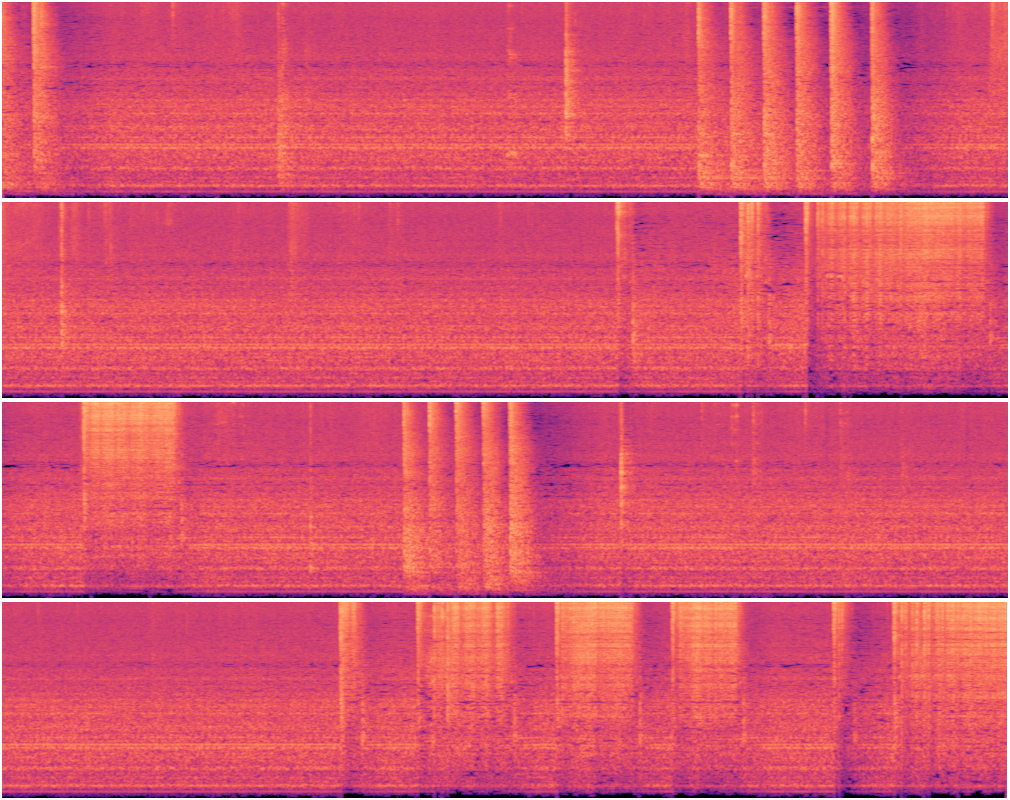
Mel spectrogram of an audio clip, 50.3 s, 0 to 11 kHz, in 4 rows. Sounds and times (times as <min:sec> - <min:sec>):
Inside, large room or hall: 0:21.7 - 0:25.0, 0:26.1 - 0:27.5, 0:41.9 - 0:42.3, 0:42.9 - 0:47.0, 0:48.1 - 0:50.2.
